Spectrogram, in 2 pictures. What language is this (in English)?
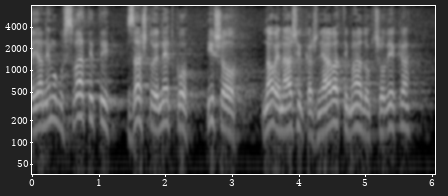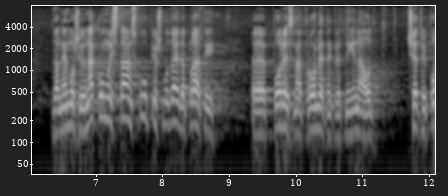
Croatian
